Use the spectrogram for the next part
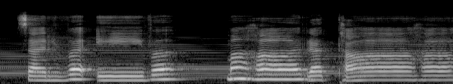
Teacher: రథా మహాప్రాణాక్షరము థా దీర్ఘముతో చివరిలో విసర్గ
